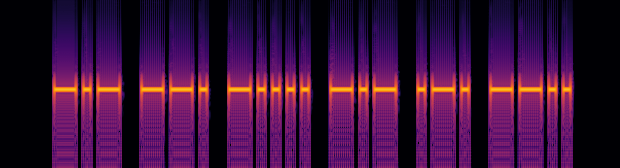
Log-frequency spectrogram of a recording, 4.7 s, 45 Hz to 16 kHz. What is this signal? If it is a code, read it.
Morse code, heard as a keyed tone, about 21 wpm, 700 Hz. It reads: KG6KRZ
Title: USA Call Signs - 6 Characters - 2x Character Spacing - 22wpm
